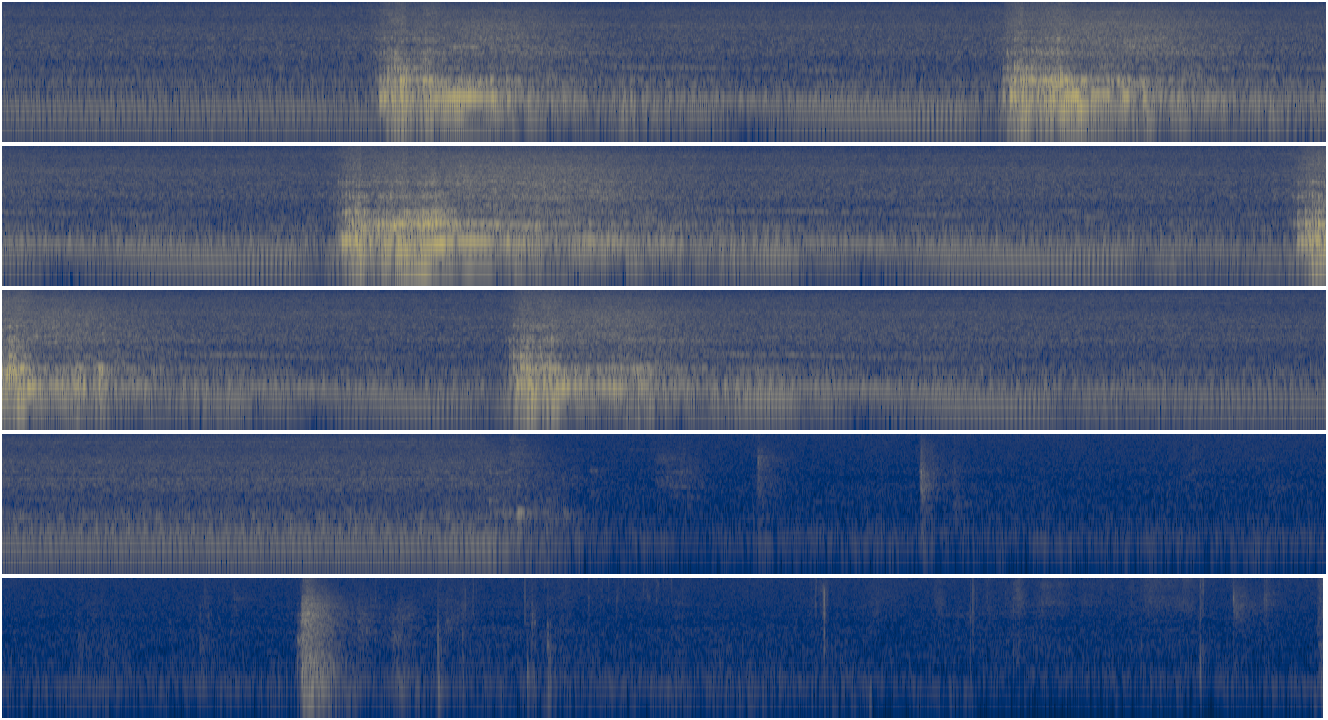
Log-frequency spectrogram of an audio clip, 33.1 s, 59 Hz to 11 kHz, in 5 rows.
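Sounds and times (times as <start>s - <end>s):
car engine idling and revving: 0.0s - 22.9s.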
